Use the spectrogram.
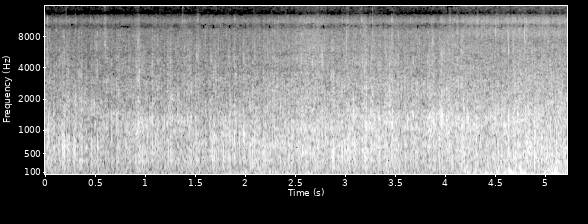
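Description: Heavy rain pouring over an open wetland, a dense, steady hiss of drops hitting water and ground, close and continuous with no voices.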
